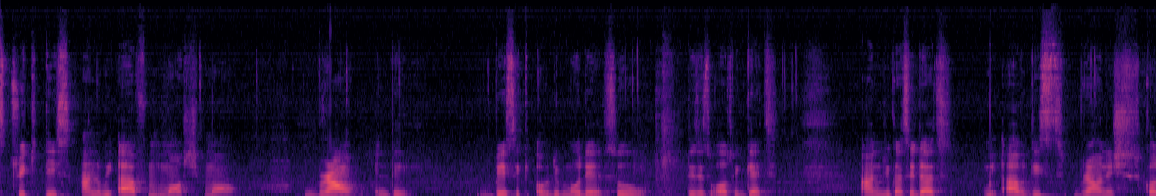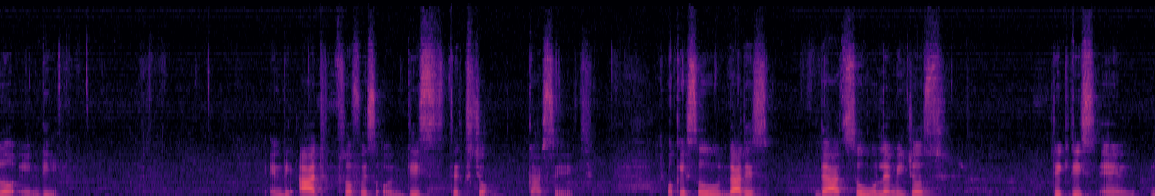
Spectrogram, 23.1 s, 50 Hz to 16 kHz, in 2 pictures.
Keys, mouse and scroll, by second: 0.0-1.4 drag, 1.3 middle click, 1.4-4.0 middle drag, 4.0 scroll down 4, 4.6 middle click, 5.4 scroll up 3, 5.9-9.9 middle drag, 9.9 scroll up 1, 11.3-12.9 middle drag, 12.9 ctrl+shift+click, 15.1-19.5 middle drag, 19.5 ctrl+shift+click, 20.3-22.4 middle drag, 22.4-23.1 drag.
